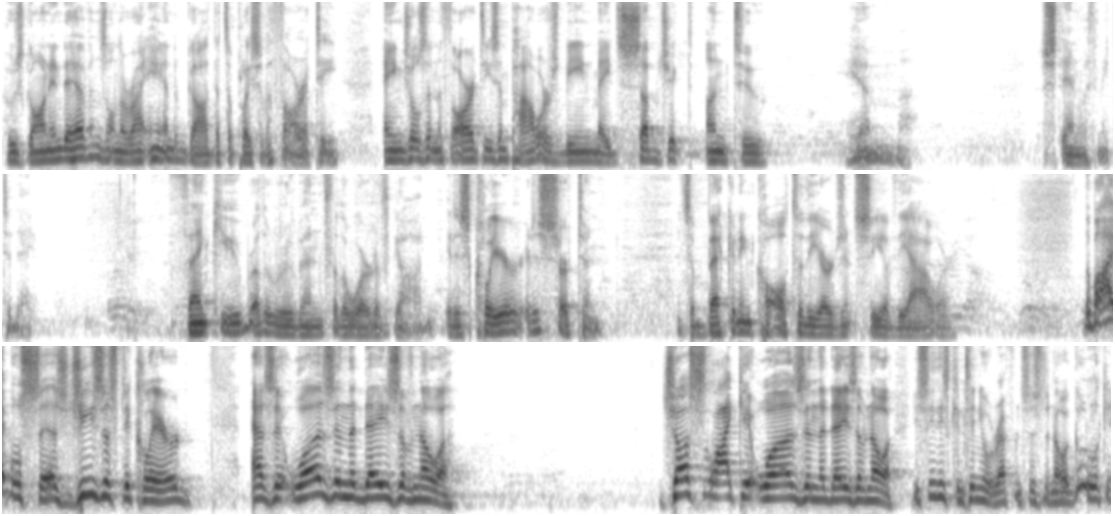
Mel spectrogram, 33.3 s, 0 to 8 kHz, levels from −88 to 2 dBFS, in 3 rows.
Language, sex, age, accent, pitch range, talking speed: English, male, 50-69, American, 110-160 Hz, 155 wpm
